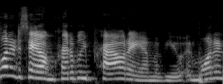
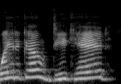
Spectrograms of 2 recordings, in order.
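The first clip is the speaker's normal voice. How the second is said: cheeky mock Australian accent, higher and louder. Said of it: "I can't do an Australian accent except for dickhead".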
